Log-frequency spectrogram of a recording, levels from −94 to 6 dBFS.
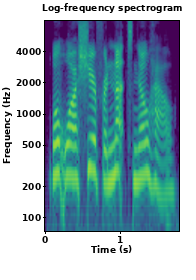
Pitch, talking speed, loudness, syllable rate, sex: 230 Hz, 200 wpm, -17 LUFS, 4.6 syllables/s, female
